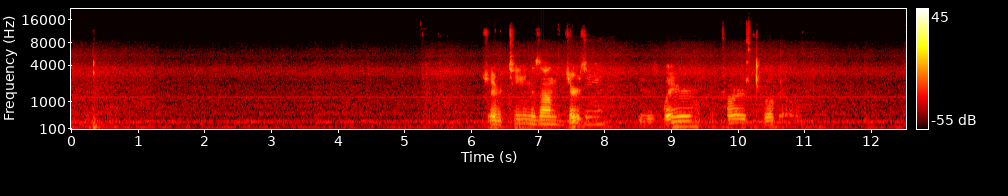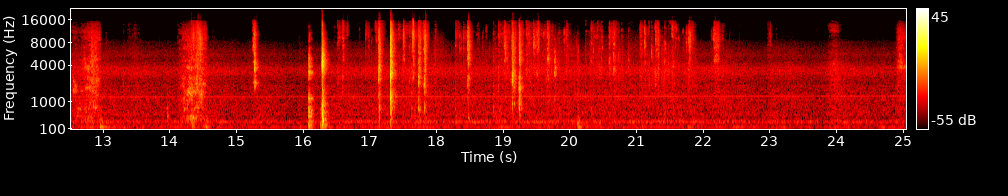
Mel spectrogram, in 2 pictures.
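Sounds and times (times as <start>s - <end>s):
rustling scrapes: 14.1s - 14.6s.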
